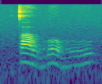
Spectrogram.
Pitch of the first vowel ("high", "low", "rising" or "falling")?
falling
